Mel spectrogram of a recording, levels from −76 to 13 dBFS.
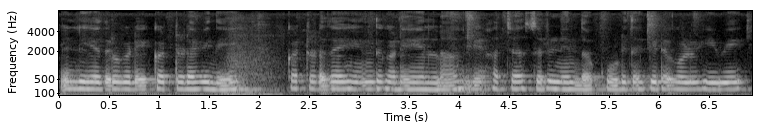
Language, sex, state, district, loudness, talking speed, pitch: Kannada, female, Karnataka, Bidar, -15 LUFS, 85 wpm, 200 Hz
